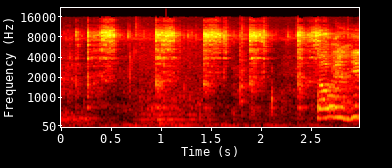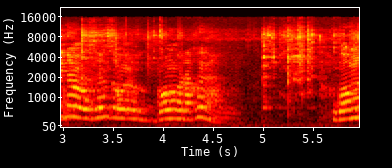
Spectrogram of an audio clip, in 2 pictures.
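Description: A metal spoon clinking and scraping on a steel plate as the last noodles are scooped up, in quick irregular clicks. A voice calls out in drawn-out tones about midway.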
